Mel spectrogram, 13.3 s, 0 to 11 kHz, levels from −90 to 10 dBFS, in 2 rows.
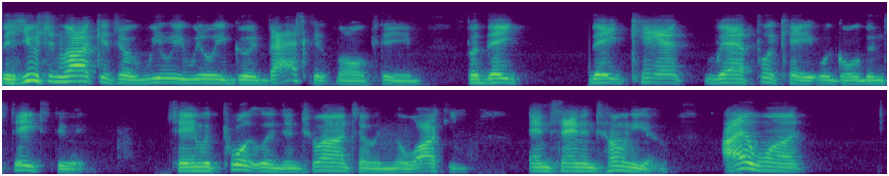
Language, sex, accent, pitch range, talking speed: English, male, American, 135-170 Hz, 135 wpm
